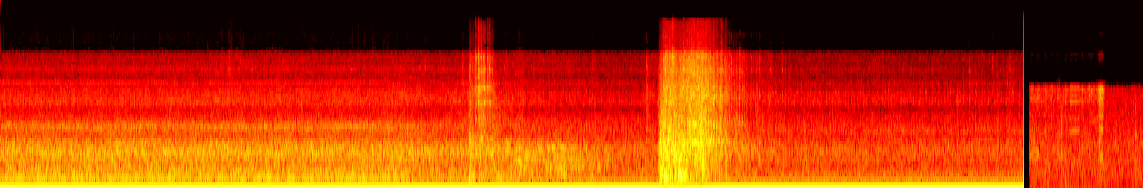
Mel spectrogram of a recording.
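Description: Loud, steady car driving noise recorded by a dash camera, with a short bang about five seconds in and a louder impact of about half a second around seven seconds in, typical of a car collision. The sound cuts off suddenly near the end.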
